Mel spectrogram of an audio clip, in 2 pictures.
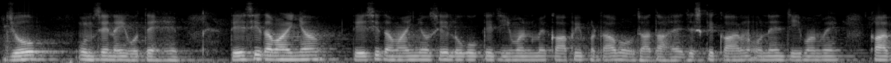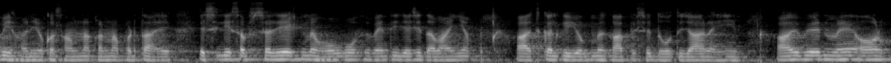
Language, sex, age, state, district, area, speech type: Hindi, male, 18-30, Rajasthan, Bharatpur, rural, spontaneous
